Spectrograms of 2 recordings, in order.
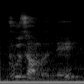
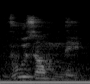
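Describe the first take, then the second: The two takes are said the same way.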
